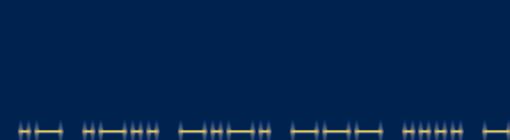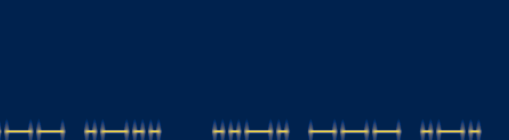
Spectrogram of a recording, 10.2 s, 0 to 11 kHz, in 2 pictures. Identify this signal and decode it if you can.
Morse code, heard as a keyed tone, about 15 wpm, 700 Hz. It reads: ALCOHOL FOR
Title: Sentences from Top 1400 Words 15wpm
